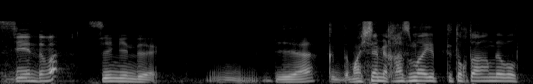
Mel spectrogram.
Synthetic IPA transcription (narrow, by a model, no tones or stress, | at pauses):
se̞nd̪ɪmɑse̞ŋɡʲend̪e | jæmɑʃijnɑme̞ɴqʰɑzəmɑkʲep̚t̪ːet̪ʰo̞qt̪ɑʁɑnd̪ɑjbo̞lˠɑd̪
